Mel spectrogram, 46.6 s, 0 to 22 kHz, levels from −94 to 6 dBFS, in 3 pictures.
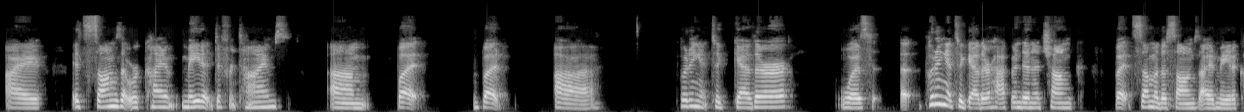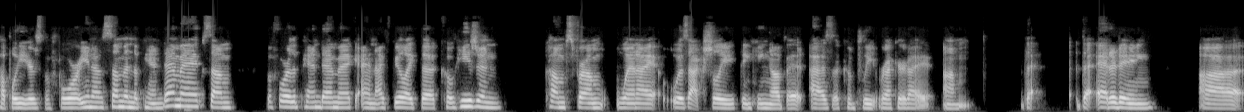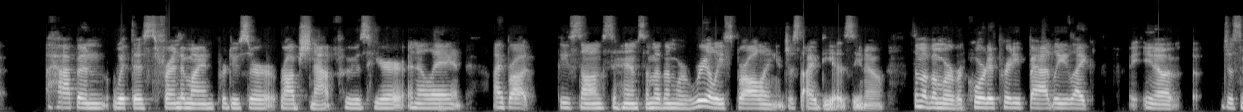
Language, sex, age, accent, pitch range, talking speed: English, female, 30-49, American, 155-185 Hz, 150 wpm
